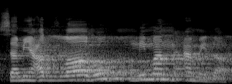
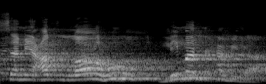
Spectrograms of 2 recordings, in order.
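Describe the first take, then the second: No difference in how they are said.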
